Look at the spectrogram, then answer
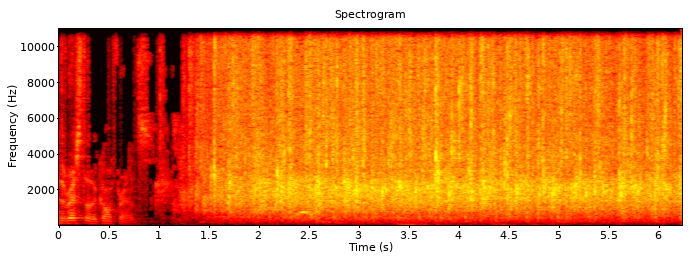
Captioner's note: applause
